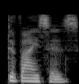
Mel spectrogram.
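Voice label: "devices", English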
